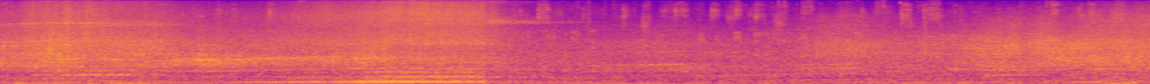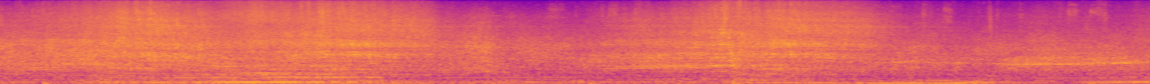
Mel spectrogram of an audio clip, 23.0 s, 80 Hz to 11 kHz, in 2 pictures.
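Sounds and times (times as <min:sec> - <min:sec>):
racing cars passing at speed: 0:00.0 - 0:23.0.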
